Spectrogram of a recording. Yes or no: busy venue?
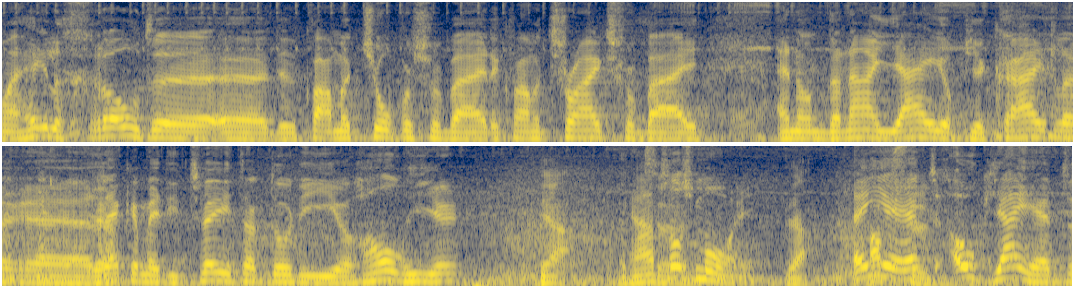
yes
